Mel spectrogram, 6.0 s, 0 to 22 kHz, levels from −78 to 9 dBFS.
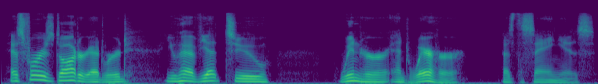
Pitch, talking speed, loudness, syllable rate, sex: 125 Hz, 180 wpm, -18 LUFS, 4.4 syllables/s, male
